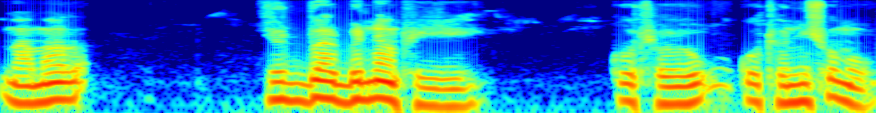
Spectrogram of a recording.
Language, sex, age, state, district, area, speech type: Bodo, male, 60+, Assam, Baksa, rural, spontaneous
